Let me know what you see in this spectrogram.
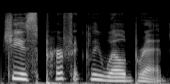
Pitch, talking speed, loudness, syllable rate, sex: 195 Hz, 175 wpm, -17 LUFS, 4.5 syllables/s, female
